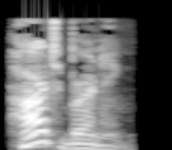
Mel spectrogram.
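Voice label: "heartburning", British English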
